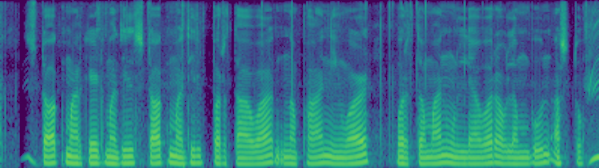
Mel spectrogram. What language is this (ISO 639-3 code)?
mar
